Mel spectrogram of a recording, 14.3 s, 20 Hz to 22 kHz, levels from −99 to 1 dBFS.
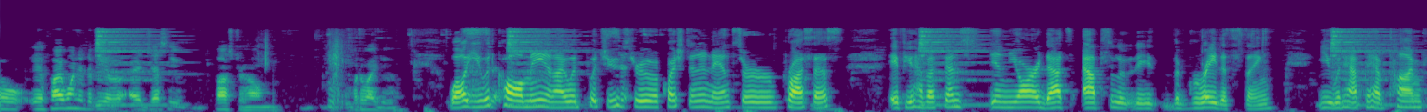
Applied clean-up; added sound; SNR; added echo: classical method Wiener filter.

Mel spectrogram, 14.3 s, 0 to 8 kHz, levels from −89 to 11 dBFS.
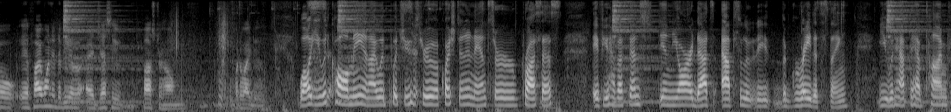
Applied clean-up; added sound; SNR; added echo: none; Crash cymbal; 20 dB; none.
